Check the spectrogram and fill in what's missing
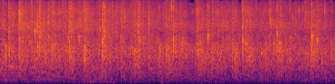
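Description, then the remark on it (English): An audience claps for the Lord steadily throughout, a dense, even wash of many hands with no single beats standing out and no voices on top. “I thought you'd clap for the Lord a bit more than that.”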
